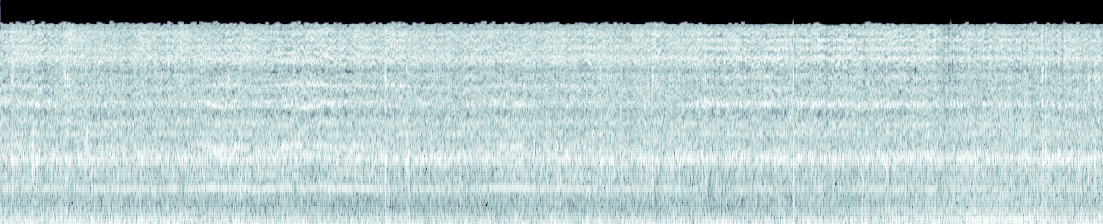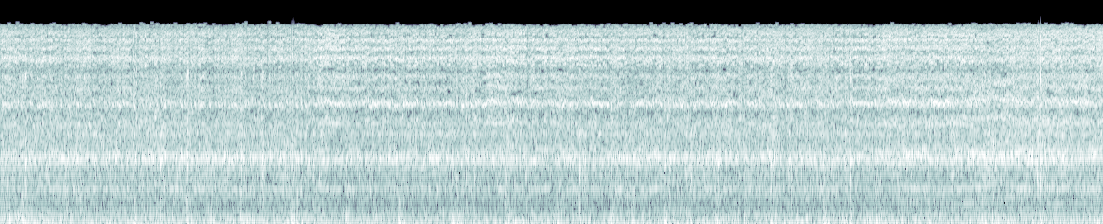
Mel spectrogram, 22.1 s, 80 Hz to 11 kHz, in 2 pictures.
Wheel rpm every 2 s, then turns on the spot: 160, 150, 160, 160, 150, 150, 150, 150, 160, 160, 160.
none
